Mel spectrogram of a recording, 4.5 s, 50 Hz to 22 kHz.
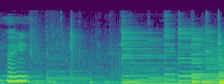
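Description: Steel-string acoustic guitar, a 1973 Guild D-35 dreadnought, picked about two and a half seconds in: a chord rings on with a few notes shifting over it. A man's voice finishes a held, pitched phrase in the first half-second.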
